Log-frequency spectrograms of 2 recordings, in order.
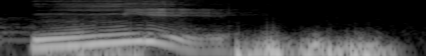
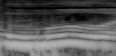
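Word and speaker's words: μῦ: Próxima letra, mi. Mi. O mi, mas está escrito mu aí, que essa segunda letrinha aí, escrito em grego, é o y. Então ele tem um som U, do U francês.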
